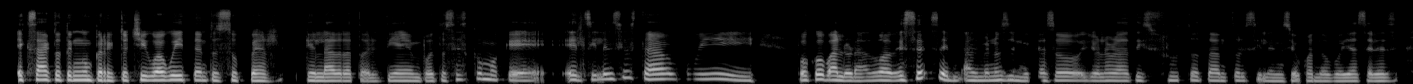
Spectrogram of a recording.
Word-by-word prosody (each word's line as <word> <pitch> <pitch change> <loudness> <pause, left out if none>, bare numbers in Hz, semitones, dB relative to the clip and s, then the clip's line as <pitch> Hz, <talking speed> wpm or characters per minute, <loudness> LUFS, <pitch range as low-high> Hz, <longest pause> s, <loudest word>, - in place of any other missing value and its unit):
Exacto. 210 -2 +4
Tengo 200 0 +5
un 200 -2 +5
perrito 185 -1 +3
chihuahita 195 +1 +5
entonces 180 -3 -2
súper 175 -3 +1 0.3
que 180 -1 +2
ladra 170 -1 +2
todo - - -5
el 150 -1 -8
tiempo. 170 -1 -1
Entonces 170 +4 -6
es - - -25
como 235 -5 -2
que 180 - -2
el 215 - -1
silencio 240 +7 -2
está 245 -5 +2 0.2
muy 240 -6 -3 0.4
poco 230 +4 +3
valorado, 175 -2 +1
a 185 - +4
veces, 200 +11 +1
en 190 -8 +3
al 185 -1 0
menos 190 +2 -1
en 185 -3 -1
mi 165 - -4
caso, 180 +1 -2
yo 175 0 -4
la 170 +1 -4
verdad 170 -1 -3
disfruto 185 +1 -8
tanto 175 -1 -6
el 175 - -7
silencio 155 -3 -6
cuando 160 -1 -5
voy 155 0 -1
a - - -1
hacer 160 0 -5
es 160 +4 -3
185 Hz, 180 wpm, -26 LUFS, 170-205 Hz, 0.4 s, Tengo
